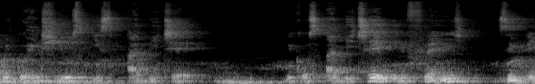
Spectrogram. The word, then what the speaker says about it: habiter: Now, I know you're wondering why I'm saying habiter, yet you can see an H at the beginning. In French, H is silent. So that H is silent and we say habiter.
